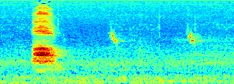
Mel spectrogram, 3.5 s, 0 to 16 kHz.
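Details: Crow sitting on an arbor, replying to a person chatting with it, 15 May 2017: one loud rasping caw early on, followed by quiet, with a few faint high chirps from small birds.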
